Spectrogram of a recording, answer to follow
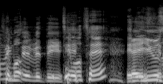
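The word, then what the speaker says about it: Timothée: zende dea's name which everyone still pronounces incorrectly it's timot but he says just call me Timothy because that's how everyone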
